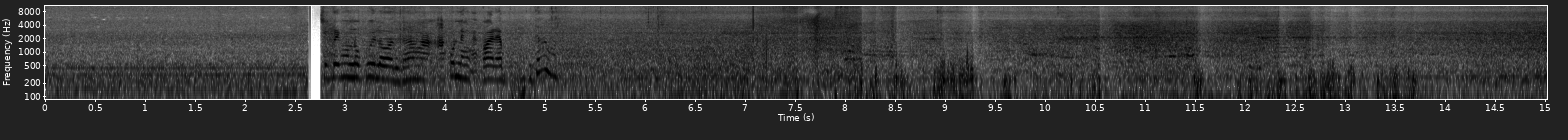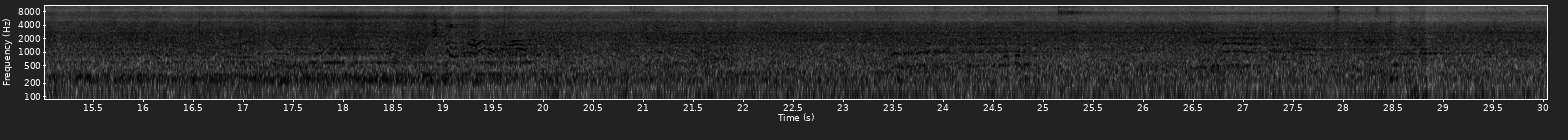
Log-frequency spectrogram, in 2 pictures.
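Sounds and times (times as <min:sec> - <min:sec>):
indistinct voices: 0:02.8 - 0:30.0.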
